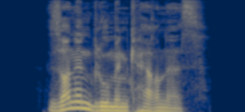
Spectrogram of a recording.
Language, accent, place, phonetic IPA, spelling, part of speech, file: German, Germany, Berlin, [ˈzɔnənbluːmənˌkɛʁnəs], Sonnenblumenkernes, noun, De-Sonnenblumenkernes.ogg
- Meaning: genitive singular of Sonnenblumenkern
